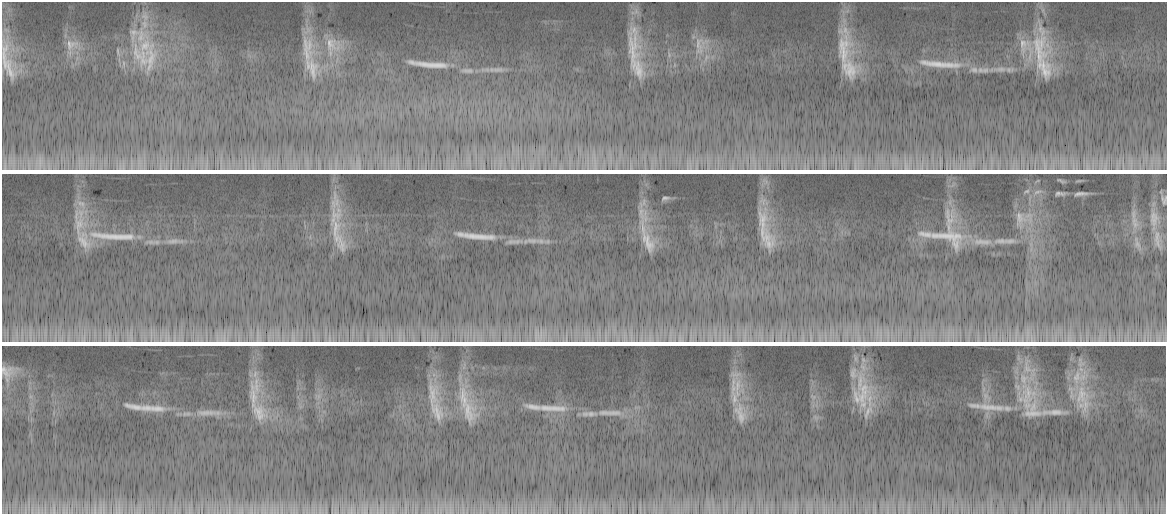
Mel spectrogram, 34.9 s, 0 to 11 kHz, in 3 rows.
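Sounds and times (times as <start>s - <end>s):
birds chirping: 0.0s - 7.7s, 8.4s - 34.9s.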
